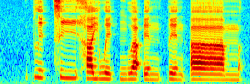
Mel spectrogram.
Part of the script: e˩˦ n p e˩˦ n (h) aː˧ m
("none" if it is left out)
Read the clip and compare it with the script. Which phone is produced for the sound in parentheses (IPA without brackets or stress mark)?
ʔ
